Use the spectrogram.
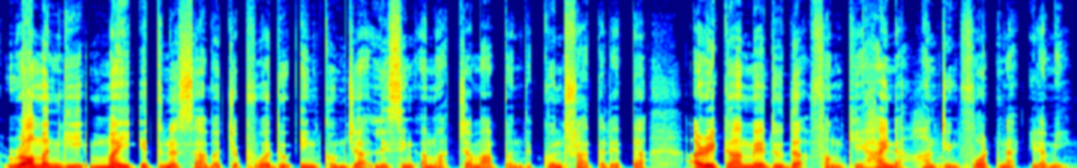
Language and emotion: Manipuri, neutral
